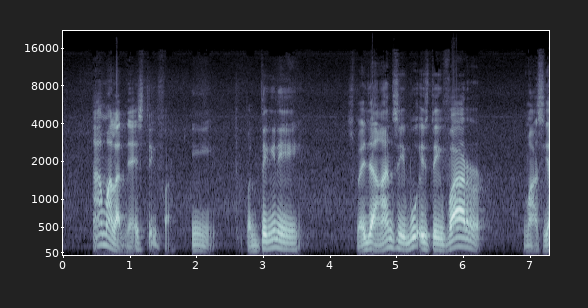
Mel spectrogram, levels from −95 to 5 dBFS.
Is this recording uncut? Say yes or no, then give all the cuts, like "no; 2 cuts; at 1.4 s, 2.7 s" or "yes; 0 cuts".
no; 1 cut; at 1.9 s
